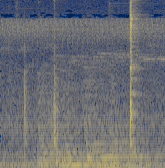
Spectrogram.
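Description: One crisp single click stands out over a quiet background with faint insects; the ignition box is powering up as expected.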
